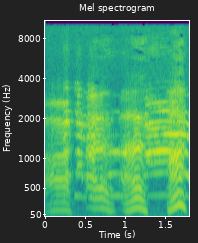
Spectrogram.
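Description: A water buffalo lows in four deep, arched moos in quick succession, each rising then falling in pitch, loud and alone.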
